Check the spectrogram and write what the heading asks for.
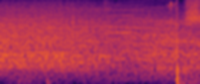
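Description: Steady arena crowd noise, with a single sharp thud of a basketball hitting the hardwood court near the end and a fainter bounce about half a second in.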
